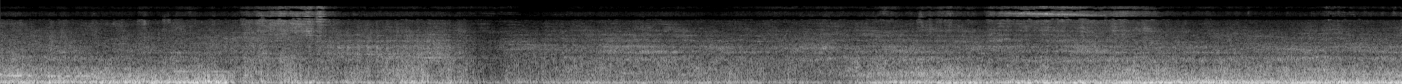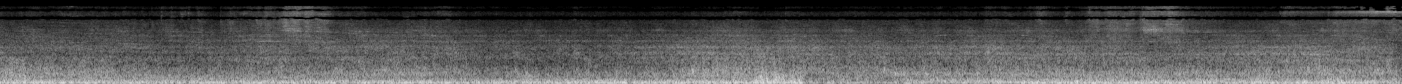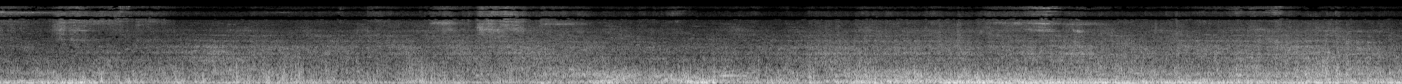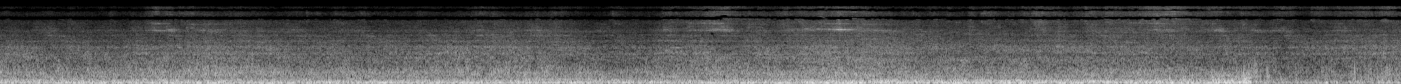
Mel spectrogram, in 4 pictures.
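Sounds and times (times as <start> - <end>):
freight train wheels on rails: 0.0 - 56.0
wind buffeting microphone: 0.0 - 56.0.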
